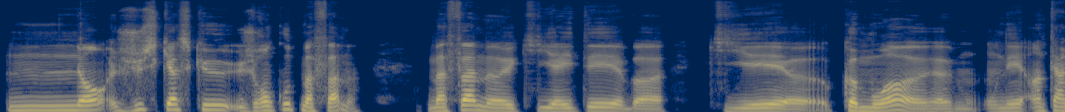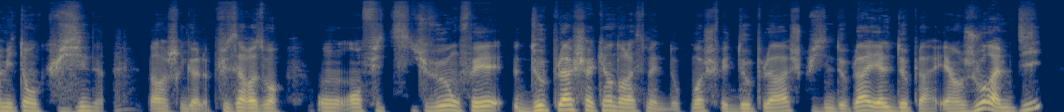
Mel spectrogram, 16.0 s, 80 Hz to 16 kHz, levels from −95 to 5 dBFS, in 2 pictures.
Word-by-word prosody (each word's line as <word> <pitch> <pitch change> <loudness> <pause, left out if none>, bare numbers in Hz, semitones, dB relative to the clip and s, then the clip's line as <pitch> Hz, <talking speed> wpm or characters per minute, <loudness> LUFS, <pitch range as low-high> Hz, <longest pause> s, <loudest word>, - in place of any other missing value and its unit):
Mmh, 145 +1 -2
non, 150 +1 +5
jusqu'à 165 +7 +2
ce - - -5
que 160 -2 0
je 125 0 -4
rencontre 145 +6 0
ma 130 - +5
femme. - - 0 0.5
Ma 125 +1 +3
femme, 150 +2 +4
heu, 115 -1 +2
qui 115 +2 -4
a - - +2
été, 120 +2 0
bah, 95 -1 -1 0.3
qui 110 -1 -6
est, 115 +1 +4
heu, 95 -3 +1 0.2
comme 125 - +5
moi 120 +3 +4
hem, 100 -1 -5
on 110 0 -8
est 115 +1 -1
intermittent 130 -1 -1
en 130 -3 +1
cuisine. 120 +4 -5 0.3
Non, 105 - 0
je 95 - -6
rigole. 105 -2 -4
Plus 125 - -8
sérieusement, 115 -3 +2 0.3
on 120 - -2
on 125 0 +1
fait, 120 - -9
si - - -15
tu 125 - -7
veux, 140 +4 0
on 150 - +2
fait 135 +3 +1
2 130 +6 +1
plats 165 +4 +5
chacun 150 -2 0
dans 130 - 0
la 120 - +2
semaine. 110 -5 -8
Donc 95 0 -13
moi, 120 +1 -1
je - - -8
fais 110 - -6
2 110 +2 -3
plats, 120 +4 0
je 140 - -10
cuisine 110 0 -9
2 110 -1 -4
plats, 140 +7 +4
et - - +2
elle 130 -1 +4
2 120 0 0
plats. 105 -1 -4
Et - - 0
un 105 0 -1
jour, 170 - +3
elle 120 - +3
me 115 - -5
dit: 180 - -6
120 Hz, 250 wpm, -26 LUFS, 110-140 Hz, 0.5 s, non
